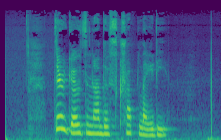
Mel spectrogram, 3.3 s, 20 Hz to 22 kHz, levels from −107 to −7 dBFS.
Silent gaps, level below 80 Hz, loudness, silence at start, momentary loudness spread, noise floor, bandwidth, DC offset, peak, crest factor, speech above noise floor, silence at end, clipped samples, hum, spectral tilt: none; -50 dBFS; -26 LUFS; 0.1 s; 21 LU; -51 dBFS; 16 kHz; under 0.1%; -8 dBFS; 20 dB; 26 dB; 0.1 s; under 0.1%; none; -4.5 dB/octave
